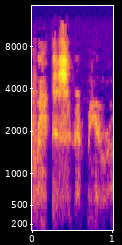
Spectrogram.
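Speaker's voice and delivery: barely voiced, hushed, secretive whisper. Retelling advice someone leaned in close to give: imitating a whisper. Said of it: "And he whispers it to me".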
